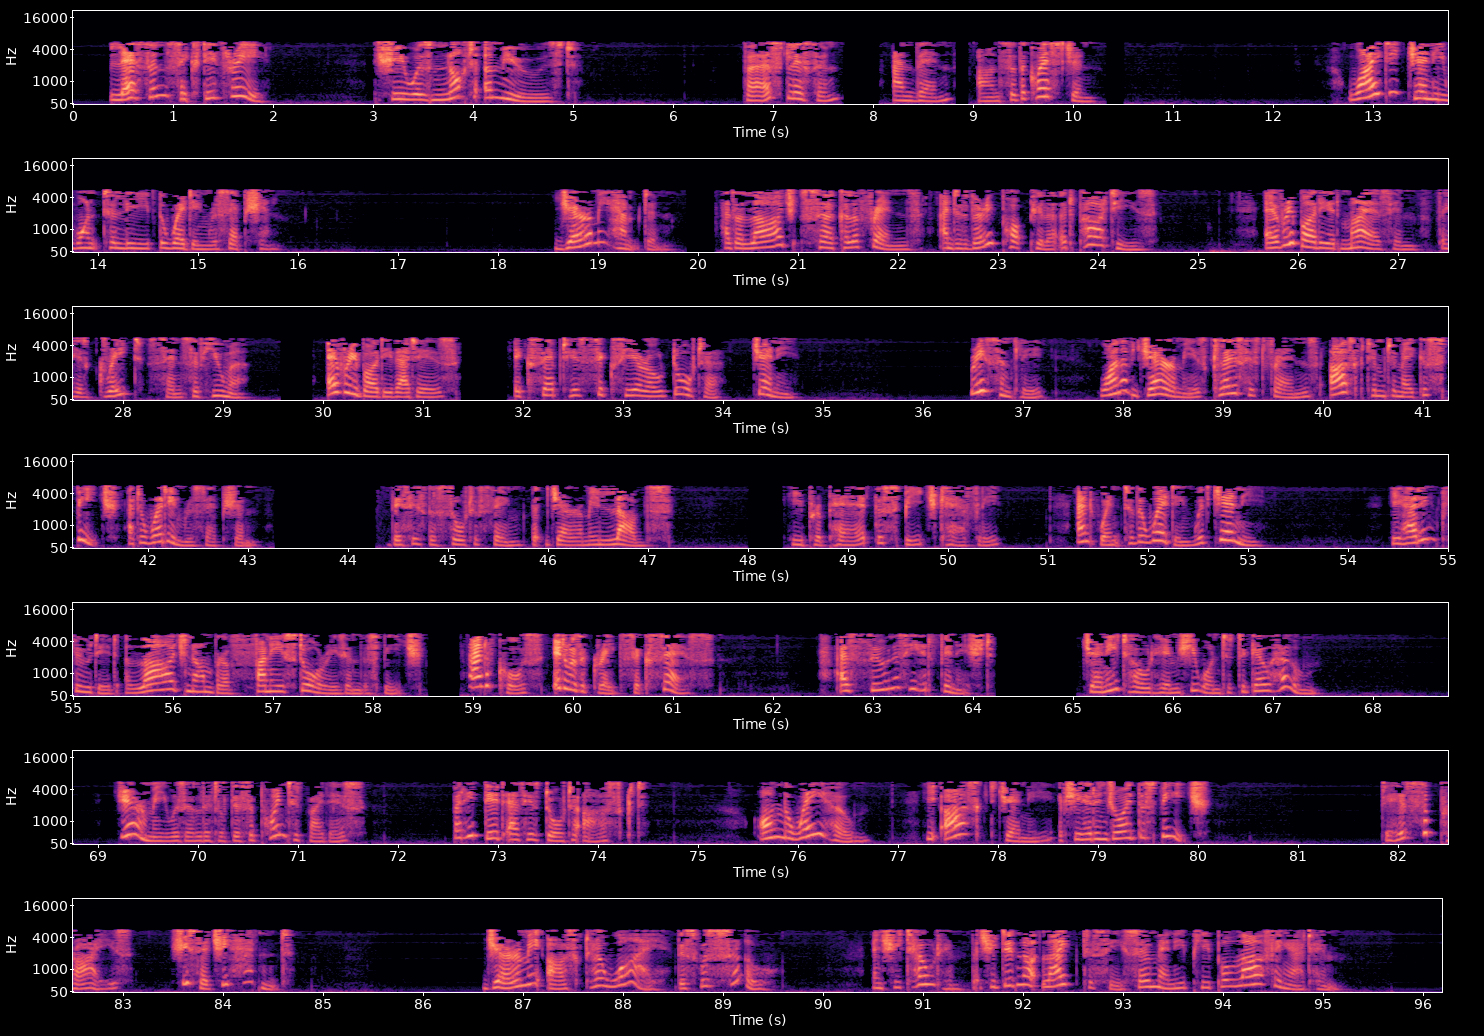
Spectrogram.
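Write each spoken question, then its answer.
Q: Why did Jenny want to leave the wedding reception?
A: She did not like to see so many people laughing at her father.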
